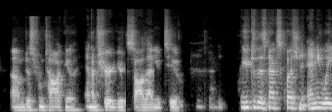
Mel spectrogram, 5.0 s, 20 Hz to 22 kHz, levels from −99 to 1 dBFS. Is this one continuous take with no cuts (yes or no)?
no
